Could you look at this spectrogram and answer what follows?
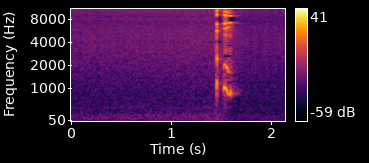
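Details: First hiccups: a single sharp, abrupt hiccup against quiet room noise; hiccup.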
